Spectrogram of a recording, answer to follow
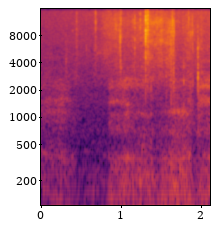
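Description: Quiet room tone in a large hall, with faint rustling and a few small clicks in the second half.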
